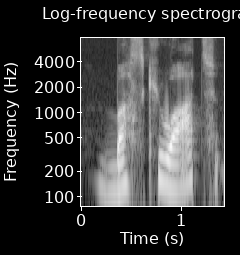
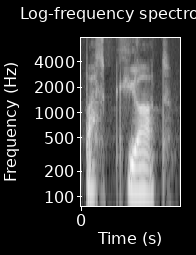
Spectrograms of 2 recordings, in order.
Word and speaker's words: Basquiat: So, ähm, dann kommen wir zu Maris und Bruno Betty gegen Basquiat und ja, Team Bascu. ich kann das gar nicht aussprechen, ey. Basquiat. – Basquiat.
